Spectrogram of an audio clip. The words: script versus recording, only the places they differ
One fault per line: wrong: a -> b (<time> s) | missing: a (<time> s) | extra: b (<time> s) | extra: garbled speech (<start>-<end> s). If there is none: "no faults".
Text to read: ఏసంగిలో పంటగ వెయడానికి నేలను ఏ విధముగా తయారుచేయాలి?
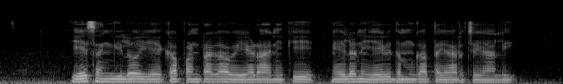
extra: ఏక (1.5 s)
